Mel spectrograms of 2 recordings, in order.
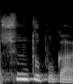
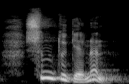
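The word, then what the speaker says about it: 순두게: 이 발음을 잘해야 됩니다. 순두부가 아니고 순두계입니다. 순두계는 풍족하다는 뜻이에요.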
